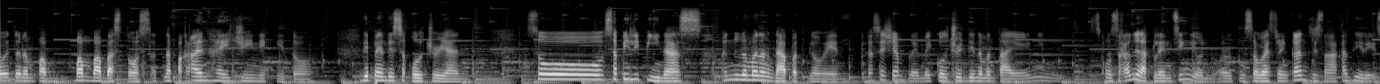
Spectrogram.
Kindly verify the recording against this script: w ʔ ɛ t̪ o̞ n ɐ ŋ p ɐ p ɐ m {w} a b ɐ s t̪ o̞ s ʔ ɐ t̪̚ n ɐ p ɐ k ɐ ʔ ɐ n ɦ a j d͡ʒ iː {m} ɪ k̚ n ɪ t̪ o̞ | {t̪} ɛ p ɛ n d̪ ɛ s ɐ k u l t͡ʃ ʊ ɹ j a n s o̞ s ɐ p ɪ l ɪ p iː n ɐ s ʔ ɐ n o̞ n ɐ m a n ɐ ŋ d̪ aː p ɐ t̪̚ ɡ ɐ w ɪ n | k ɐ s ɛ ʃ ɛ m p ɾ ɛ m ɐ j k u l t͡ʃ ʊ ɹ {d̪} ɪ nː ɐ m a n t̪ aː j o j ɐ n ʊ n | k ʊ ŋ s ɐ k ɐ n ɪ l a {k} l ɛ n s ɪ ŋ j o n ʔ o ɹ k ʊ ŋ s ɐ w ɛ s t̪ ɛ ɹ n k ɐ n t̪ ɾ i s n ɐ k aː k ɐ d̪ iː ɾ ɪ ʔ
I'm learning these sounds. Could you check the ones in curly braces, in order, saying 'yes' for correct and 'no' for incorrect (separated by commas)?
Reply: no, no, no, yes, yes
